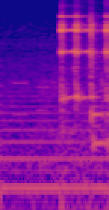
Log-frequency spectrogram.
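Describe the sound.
Telephone ringtone sounding for an incoming call: after a half-second of quiet, a few short, high electronic ringing pulses repeat in a steady rhythm, moderately loud.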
